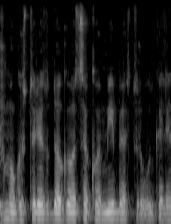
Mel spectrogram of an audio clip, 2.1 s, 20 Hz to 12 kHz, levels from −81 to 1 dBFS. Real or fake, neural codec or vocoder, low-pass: real; none; 10.8 kHz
